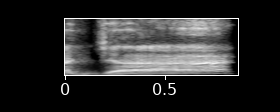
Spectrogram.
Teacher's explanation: harus empat atau lima harakat karena ada Hamzah dalam satu kata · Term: mad wajib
